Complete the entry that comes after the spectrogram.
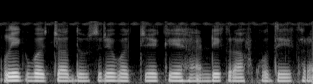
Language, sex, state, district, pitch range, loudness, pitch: Hindi, female, Bihar, Vaishali, 160-170 Hz, -18 LUFS, 165 Hz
